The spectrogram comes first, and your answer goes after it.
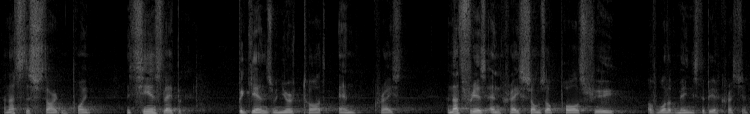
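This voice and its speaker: A man preaching a sermon in an earnest, storytelling manner, repeating his points for weight. His voice sits fairly low. The sound carries a long hall reverb, as if from a church hall. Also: steady tone, unhurried, darkish tone. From Ireland.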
